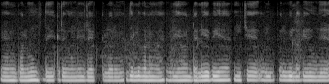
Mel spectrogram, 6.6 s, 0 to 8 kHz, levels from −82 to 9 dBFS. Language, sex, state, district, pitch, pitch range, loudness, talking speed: Hindi, male, Maharashtra, Dhule, 140 Hz, 135-145 Hz, -14 LUFS, 200 wpm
